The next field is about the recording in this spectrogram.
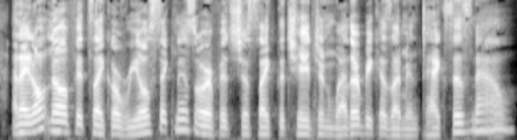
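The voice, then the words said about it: Congested, stuffy, messed-up voice. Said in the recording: “It's just up in my face and in my nose. It's like a sinus infection, possibly... my voice is all messed up”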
